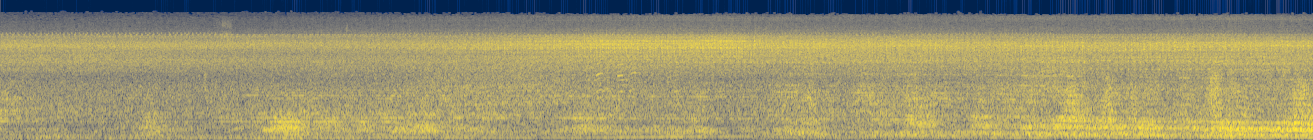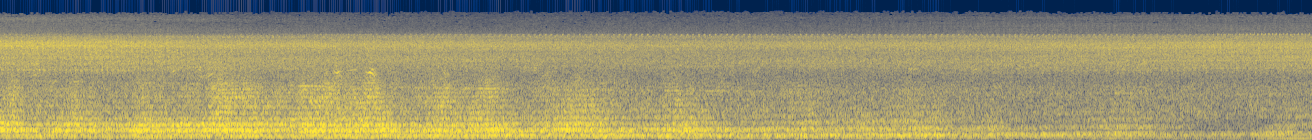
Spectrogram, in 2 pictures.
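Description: A low engine drone from a passing motor, growing louder from about twelve seconds in and easing off near the end, with voices over it.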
